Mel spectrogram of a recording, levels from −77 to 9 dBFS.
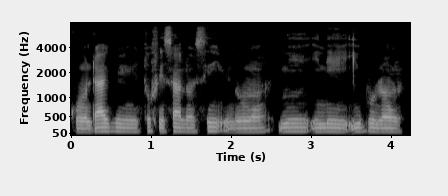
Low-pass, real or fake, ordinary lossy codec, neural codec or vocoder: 7.2 kHz; real; none; none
